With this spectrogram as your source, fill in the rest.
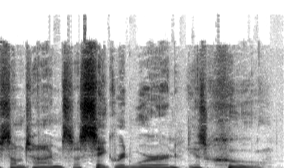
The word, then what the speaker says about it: Hu: a sacred word is who spelled H you pronounced H oo oo o or who or dr. who as in dr. who or who who's on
